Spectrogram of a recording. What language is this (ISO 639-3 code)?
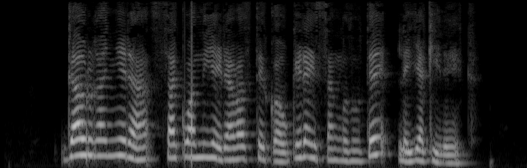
eus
